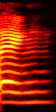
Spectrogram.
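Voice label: "bing3", Cantonese; microsoftHiuMaan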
